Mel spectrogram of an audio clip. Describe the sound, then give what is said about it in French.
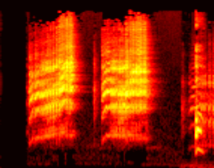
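A bird returning from a long journey calls loudly: two long, harsh, buzzy cries in quick succession, then a shorter squawk after a brief pause, with no voices. “Mes amis du ciel, les oiseaux.”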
